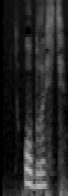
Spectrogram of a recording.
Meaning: 1. region, oblast, province 2. dominion, sovereignty 3. domain, sphere, field (area of knowledge)
- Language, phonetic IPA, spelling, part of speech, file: Russian, [ˈobɫəsʲtʲ], область, noun, Ru-область.ogg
